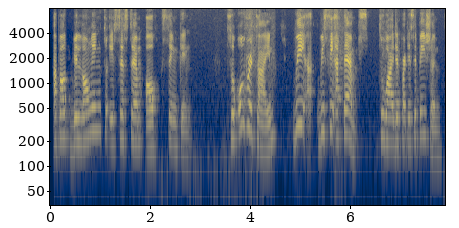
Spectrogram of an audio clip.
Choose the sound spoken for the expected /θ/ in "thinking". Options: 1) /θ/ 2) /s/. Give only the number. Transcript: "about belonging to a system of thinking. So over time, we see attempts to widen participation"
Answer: 2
